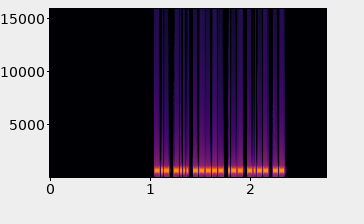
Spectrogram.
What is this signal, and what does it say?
Morse code, heard as a keyed tone, about 74 wpm, 700 Hz. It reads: KB0WYM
